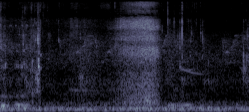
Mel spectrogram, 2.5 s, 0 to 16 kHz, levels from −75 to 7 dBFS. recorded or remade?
recorded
